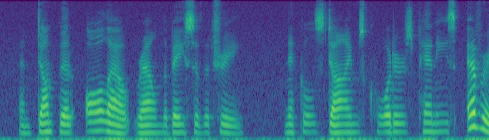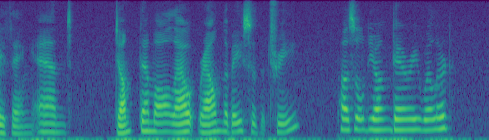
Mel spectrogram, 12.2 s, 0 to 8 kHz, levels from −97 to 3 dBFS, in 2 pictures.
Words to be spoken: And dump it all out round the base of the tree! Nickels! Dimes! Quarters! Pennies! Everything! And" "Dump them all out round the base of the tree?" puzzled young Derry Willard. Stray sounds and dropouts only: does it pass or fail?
pass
